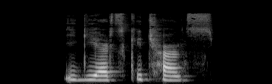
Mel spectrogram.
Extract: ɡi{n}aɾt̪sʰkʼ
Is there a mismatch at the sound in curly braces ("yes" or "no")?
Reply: yes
